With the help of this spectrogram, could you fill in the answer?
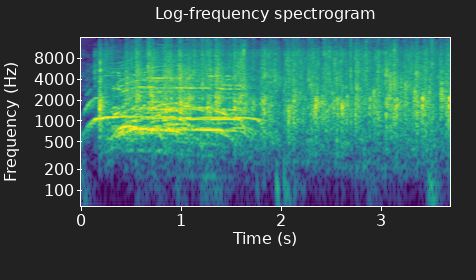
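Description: An audience applauds with dense, steady clapping, and loud whoops and cheers ring out over it at first before the clapping carries on more loosely.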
